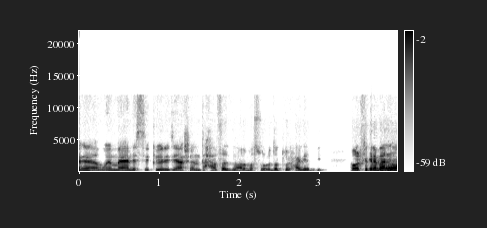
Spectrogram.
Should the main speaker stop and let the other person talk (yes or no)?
no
